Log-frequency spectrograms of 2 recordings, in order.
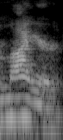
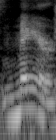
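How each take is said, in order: First: The first syllable sounds like 'my'. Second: The first syllable sounds like 'may'. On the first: "the always way I've pronounced it is Oscar Mayer, like M E Y E R" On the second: "which would you would say it as Mayer"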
